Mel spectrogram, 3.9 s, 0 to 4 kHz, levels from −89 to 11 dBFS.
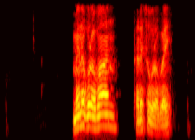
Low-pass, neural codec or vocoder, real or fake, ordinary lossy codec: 3.6 kHz; none; real; MP3, 32 kbps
